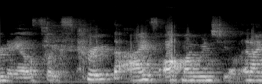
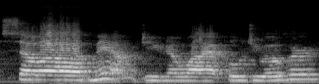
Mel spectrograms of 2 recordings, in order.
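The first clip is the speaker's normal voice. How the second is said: mock rude police officer voice. Retelling being pulled over, imitating a jerk cop. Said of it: "is like a complete jerk".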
